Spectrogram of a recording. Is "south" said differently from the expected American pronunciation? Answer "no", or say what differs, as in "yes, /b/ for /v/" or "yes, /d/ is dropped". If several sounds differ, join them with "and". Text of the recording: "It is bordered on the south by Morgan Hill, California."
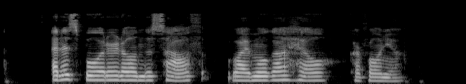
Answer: no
